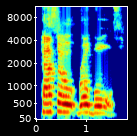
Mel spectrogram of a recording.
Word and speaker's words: Paso Robles: it and it says the locals pronounce it Paso Ro blls like Bulls like the animal Pas robs yeah yeah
